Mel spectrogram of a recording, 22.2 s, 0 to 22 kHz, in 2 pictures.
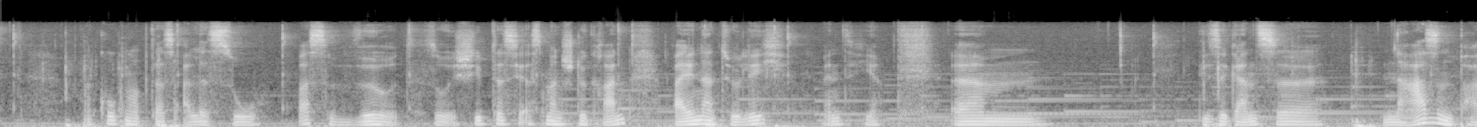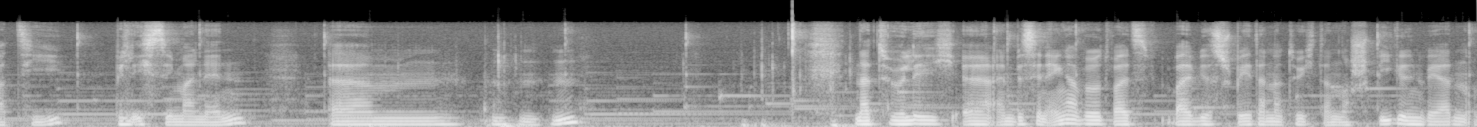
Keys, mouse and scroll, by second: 0.2-2.4 drag, 0.4 a, 1.2 b, 2.4-4.4 middle drag, 3.0-4.7 drag, 4.6 right click, 5.0 right click, 6.4-8.7 drag, 9.0 a, 10.1 b, 12.5-14.4 drag, 13.8 a, 14.8 b, 17.3 c, 19.1-21.0 drag, 22.0-22.1 drag.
